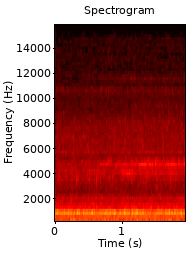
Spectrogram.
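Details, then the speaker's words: LG F1029SDR washing machine with an inverter direct-drive motor (no belt): the motor jams and gives a steady, unpleasant whine near 850 Hz with no turning rhythm, only creeping slightly one way. Error CE, meaning motor jamming, reportedly appears after a while; linked to LE/UE/CE errors. "Видите как клинит мотор ! Такой неприятный звук ! Вот а он должен крутиться а его блокирует ....."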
